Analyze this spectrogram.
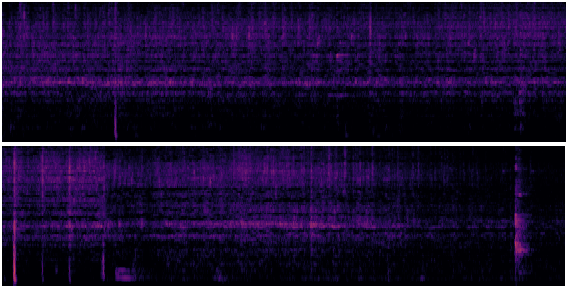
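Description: Green chillies and tempering spices sizzling and bubbling in a small pan on a gas burner, a steady hiss that fades near the end. A spoon clinks against the pan a few times, the loudest about seven seconds in and just before the end.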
